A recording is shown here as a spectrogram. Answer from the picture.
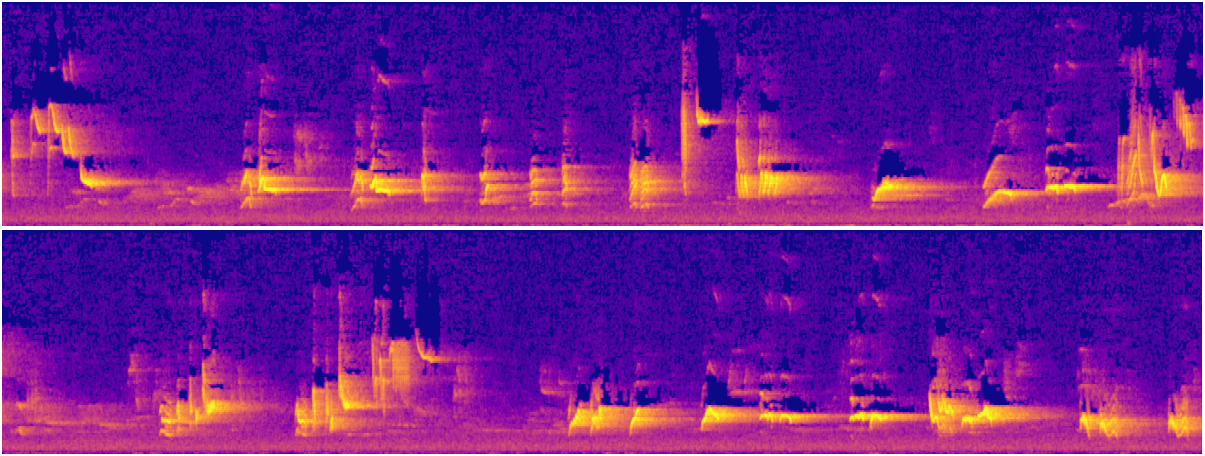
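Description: Songbird singing, a run of short, high chirping phrases about one a second with brief pauses between them.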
